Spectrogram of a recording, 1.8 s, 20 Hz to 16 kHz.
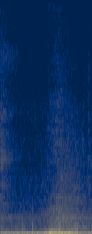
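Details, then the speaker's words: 1985 BMW 635CSi E24, automatic transmission after 12 years sitting, trying reverse: engine flares freely in gear and drops back with no load or pull, transmission has "four neutrals" and is done for; automatic transmission not engaging. "yeah it's got It's got four neutrals that transmission is done for"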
